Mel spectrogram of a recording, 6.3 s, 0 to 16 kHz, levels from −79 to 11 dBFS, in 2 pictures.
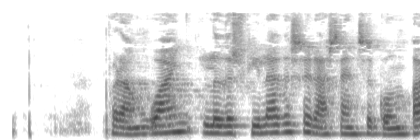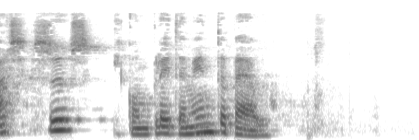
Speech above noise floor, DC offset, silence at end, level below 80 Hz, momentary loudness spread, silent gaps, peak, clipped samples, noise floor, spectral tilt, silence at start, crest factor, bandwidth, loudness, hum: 48 dB; under 0.1%; 0.75 s; -72 dBFS; 8 LU; none; -4 dBFS; under 0.1%; -70 dBFS; -4.5 dB/octave; 0.8 s; 18 dB; 11.5 kHz; -22 LUFS; none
